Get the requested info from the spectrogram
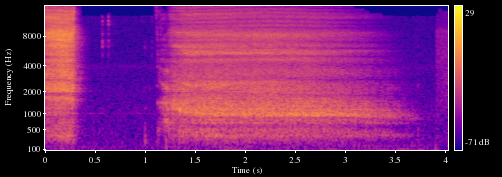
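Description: A man's breathing: the second quick inhale of a double inhale at the very start, then about a second in one long, steady exhale lasting about two and a half seconds that fades away near the end. It is a double-inhale, long-exhale breath used to calm down and slow the heart rate.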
